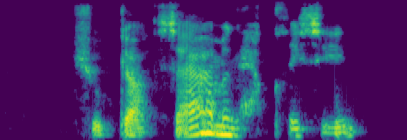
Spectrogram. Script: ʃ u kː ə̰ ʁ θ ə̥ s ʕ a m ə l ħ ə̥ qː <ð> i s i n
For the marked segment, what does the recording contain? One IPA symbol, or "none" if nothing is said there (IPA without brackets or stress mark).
θ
